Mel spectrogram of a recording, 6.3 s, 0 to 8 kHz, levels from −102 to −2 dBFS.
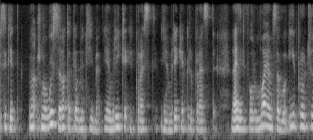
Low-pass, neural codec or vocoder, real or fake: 7.2 kHz; codec, 32 kHz, 1.9 kbps, SNAC; fake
